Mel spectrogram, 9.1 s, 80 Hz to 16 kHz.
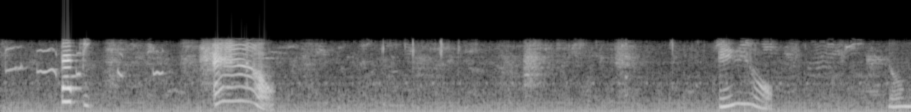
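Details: Teacup Chihuahua puppy named Buddy, 13 ounces and teething, indoors: two short high arching whimpers with bright overtones, about five seconds apart, amid a woman scolding and saying "ow" as he nips at her hand.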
